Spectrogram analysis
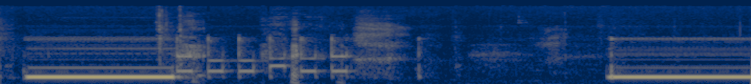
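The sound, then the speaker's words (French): Telephone dialing tones as a call is placed: a steady tone, then a quick run of short touch-tone beeps, a brief silence, and the steady tone returning, loud and alone. “Alors, nous allons appeler une auditrice en Loire-Atlantique.”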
